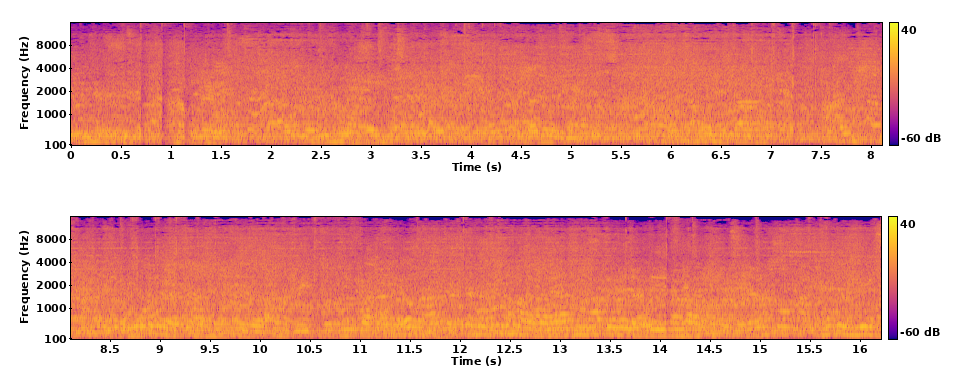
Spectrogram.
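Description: Arcade game music and sound effects play from a loudspeaker.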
